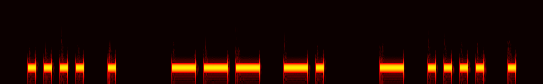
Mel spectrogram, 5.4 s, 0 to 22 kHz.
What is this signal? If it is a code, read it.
Morse code, heard as a keyed tone, about 16 wpm, 700 Hz. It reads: HE ON THE
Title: Sentences from Top 1000 Words - Review Part 6 - 15wpm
